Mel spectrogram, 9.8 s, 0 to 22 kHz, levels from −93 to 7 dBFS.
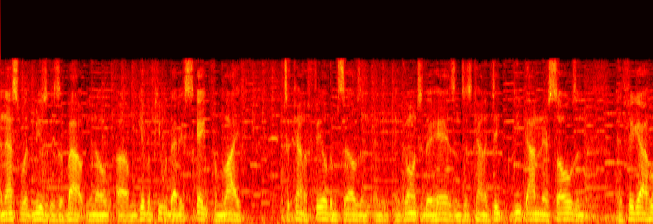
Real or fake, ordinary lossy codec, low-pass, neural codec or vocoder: real; AAC, 48 kbps; 7.2 kHz; none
